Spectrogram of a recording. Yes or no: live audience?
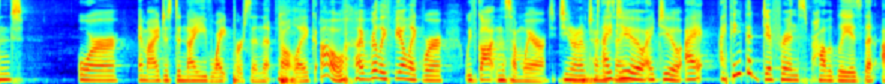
yes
